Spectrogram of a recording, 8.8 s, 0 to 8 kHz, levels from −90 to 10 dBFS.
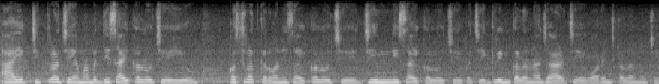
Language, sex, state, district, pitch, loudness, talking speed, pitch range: Gujarati, female, Gujarat, Gandhinagar, 215 Hz, -17 LUFS, 175 wpm, 205-225 Hz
